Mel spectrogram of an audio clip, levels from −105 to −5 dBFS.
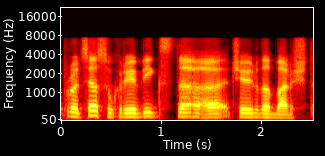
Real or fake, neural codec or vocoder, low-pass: fake; codec, 16 kHz, 0.3 kbps, FocalCodec; 7.2 kHz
